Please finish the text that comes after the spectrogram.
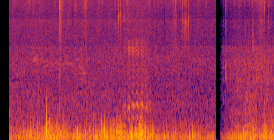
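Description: Goats bleat outdoors in repeated, overlapping calls, fairly close and loud over steady wind, with a brief break partway through.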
